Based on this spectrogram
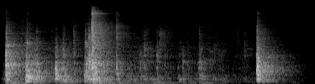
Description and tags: open toolkit case
Opening a toolkit box. A bit of natural room reverberation is present.
Recorded with Oktava-102 microphone and Behringer UB1202 mixer.
rattle, metal, case, craft, box, toolkit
